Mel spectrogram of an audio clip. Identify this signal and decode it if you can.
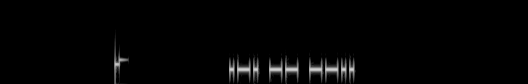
Morse code, heard as a keyed tone, about 30 wpm, 700 Hz. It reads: RMZ
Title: USA Call Sign Postfixes - 3 Letters 30wpm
